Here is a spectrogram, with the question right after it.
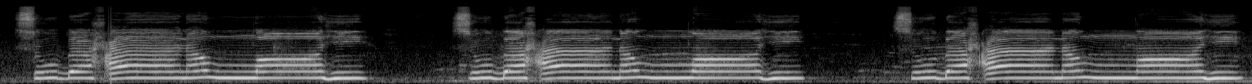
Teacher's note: Kalimat Allah yang jatuh setelah fathah maka wajib dibaca tebal ya. Kalimat tafhim, lam jalalah tafhim.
